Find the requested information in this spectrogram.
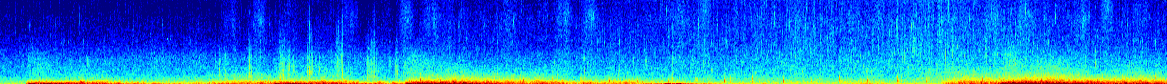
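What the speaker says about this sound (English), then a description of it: "Looks like a storm's coming." Thunder rumbles in deep rolling swells over steady rain and gusting wind in a stormy video game scene, several heavy booms spaced across the stretch, loud and alone without voices.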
